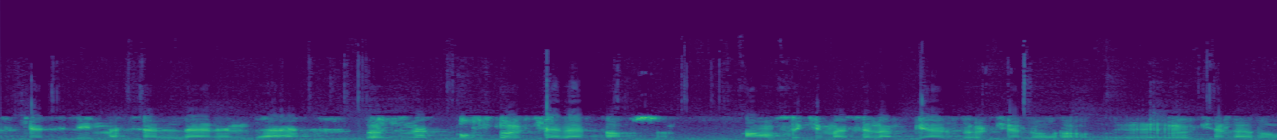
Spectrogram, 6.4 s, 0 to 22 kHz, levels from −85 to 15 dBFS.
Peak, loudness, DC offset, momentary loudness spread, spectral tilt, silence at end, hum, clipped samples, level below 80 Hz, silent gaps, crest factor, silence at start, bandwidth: -6 dBFS; -21 LUFS; under 0.1%; 5 LU; -3.5 dB/octave; 0 s; none; under 0.1%; -46 dBFS; none; 16 dB; 0 s; 14.5 kHz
